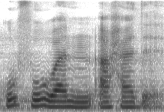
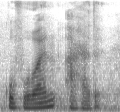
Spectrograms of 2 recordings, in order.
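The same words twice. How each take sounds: First: The middle sound is a clear w. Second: The middle sound is a glottal stop. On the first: The speaker calls it right. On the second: The speaker calls it wrong.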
